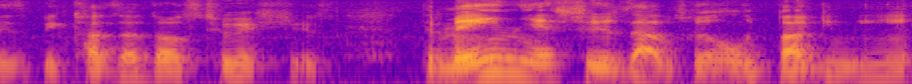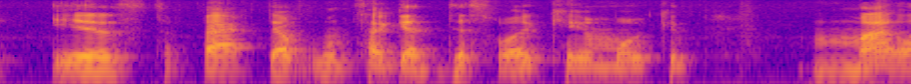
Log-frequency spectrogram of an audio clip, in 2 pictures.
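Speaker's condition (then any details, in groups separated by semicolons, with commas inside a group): Cerebral palsy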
